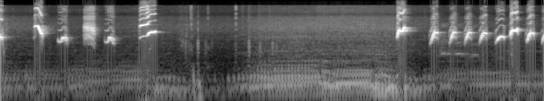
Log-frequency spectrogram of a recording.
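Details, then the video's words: Greater green leafbird singing energetically as a lure for young birds. Loud, slurred whistles give way to a low humming noise, then the bird resumes with a quick, even series of bright, clipped notes. "PANCINGAN CUCAK IJO GACOR UNTUK MERANGSANG EMOSI OMBYOKAN/TROTOLAN BIAR CEPAT BUNYI"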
